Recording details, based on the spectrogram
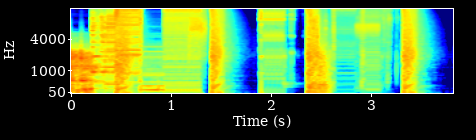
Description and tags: SnaredArtifacts 125bpm04 LoopCache AbstractPercussion
Abstract Percussion Loops made from field recorded found sounds
Abstract, Loops, Percussion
